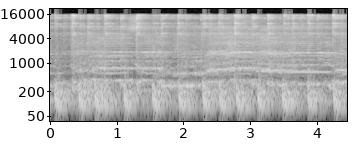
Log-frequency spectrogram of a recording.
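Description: A group of voices singing a sholawat, an Islamic devotional song in praise of the Prophet, in hadrah style over a quick, steady beat of rebana frame drums.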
